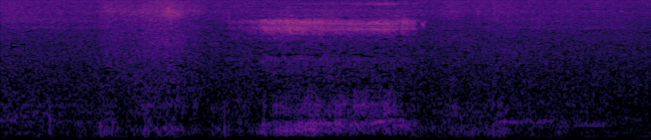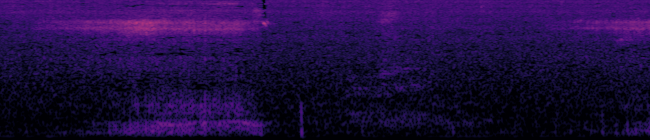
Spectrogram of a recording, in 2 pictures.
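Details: A French Bulldog asleep and snoring indoors: rough, breathy snores in slow, uneven cycles, a loud rasping breath roughly every two to three seconds with quieter pauses between.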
